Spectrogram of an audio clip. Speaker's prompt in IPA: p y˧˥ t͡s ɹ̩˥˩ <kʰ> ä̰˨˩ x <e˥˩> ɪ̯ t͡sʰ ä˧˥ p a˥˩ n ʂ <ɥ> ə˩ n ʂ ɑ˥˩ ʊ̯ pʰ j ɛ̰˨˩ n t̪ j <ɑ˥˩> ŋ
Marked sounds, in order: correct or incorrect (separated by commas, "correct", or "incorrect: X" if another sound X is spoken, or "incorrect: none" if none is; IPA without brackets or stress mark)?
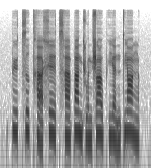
correct, correct, incorrect: w, correct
